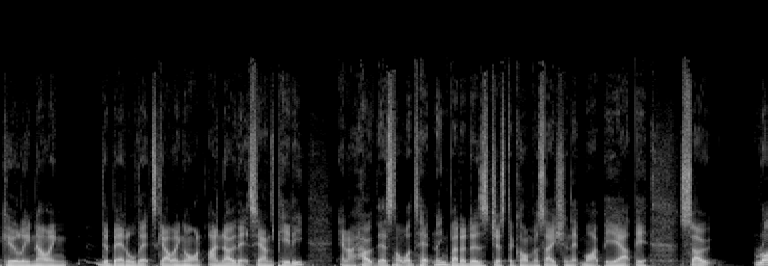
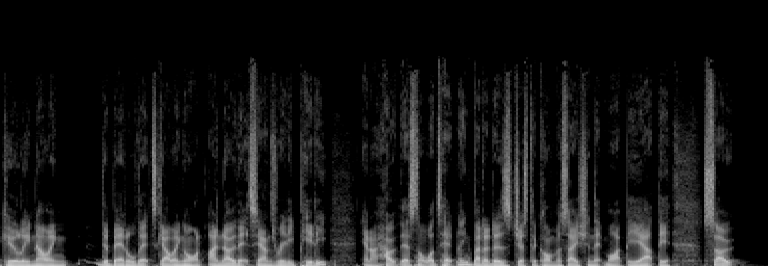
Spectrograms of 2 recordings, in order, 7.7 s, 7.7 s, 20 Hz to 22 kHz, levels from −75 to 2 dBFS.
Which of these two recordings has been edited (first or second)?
first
